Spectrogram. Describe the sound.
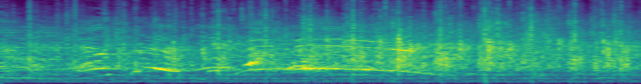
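An audience claps steadily for about four seconds, a dense, even patter of many hands with a few voices calling out over it, clapping for Abilene being called great.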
